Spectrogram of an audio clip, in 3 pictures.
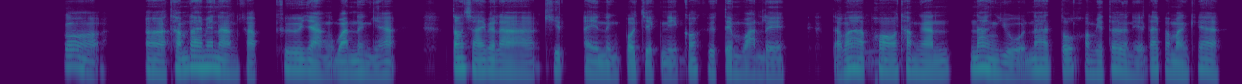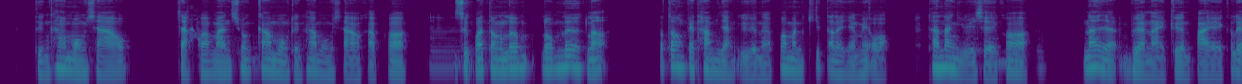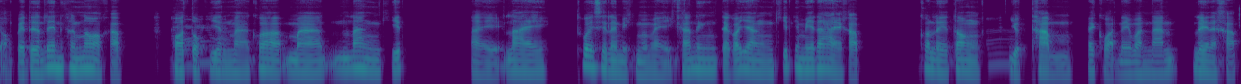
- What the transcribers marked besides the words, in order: none
- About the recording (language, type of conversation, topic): Thai, advice, ทำอย่างไรให้ทำงานสร้างสรรค์ได้ทุกวันโดยไม่เลิกกลางคัน?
